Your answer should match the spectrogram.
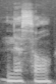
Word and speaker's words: Nestle: and it's spelled like the chocolate company, N E S T L E, pronounced Nessel.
